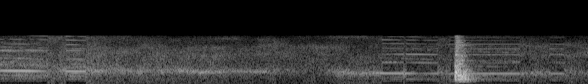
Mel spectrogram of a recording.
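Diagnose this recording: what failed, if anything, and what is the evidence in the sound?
The fault sits in call processing: sound dropped by the voice detector, with steady comfort noise in its place. The audio gives way to flat, featureless noise at 0.48–0.66 s, 0.86–3.82 s, 4.04–4.06 s, 4.38–4.5 s, 5.2–5.5 s and 5.64 s to the end. The sender's detector likely judged the sound to be background and stopped transmitting. Unlike packet-loss concealment, nothing is repeated or smeared, and unlike a hard mute, the gaps carry noise. The band-limited G.711 sound, with nothing above 4 kHz, is the call path itself.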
